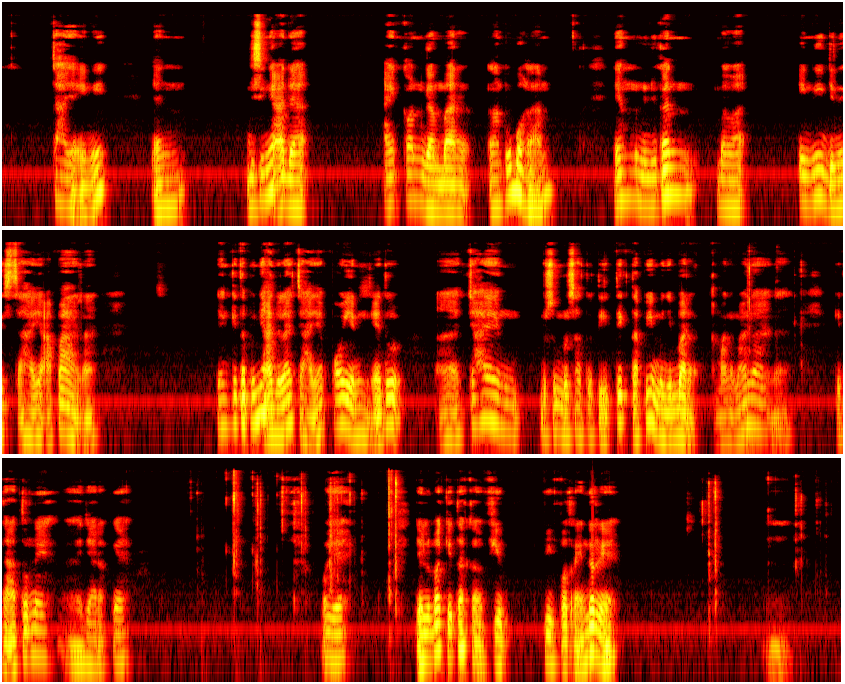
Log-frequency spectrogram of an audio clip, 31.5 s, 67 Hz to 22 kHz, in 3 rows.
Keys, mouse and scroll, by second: 20.2 ctrl+middle click, 21.4 click, 22.8 click, 23.8 ctrl+middle click, 24.2 shift+middle click, 24.5 ctrl+middle click, 25.1 shift+middle click, 25.4 ctrl+middle click, 26.0 z, 30.0 z, 31.3 shift+middle click.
